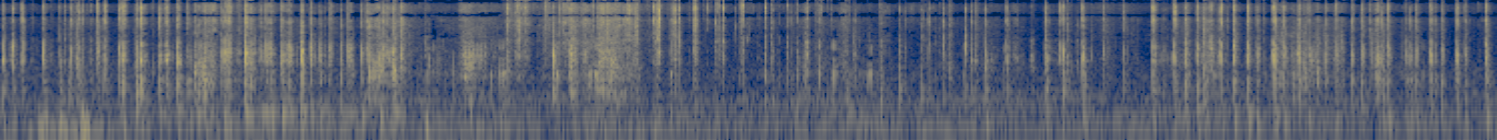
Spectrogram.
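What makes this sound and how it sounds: A solid, flat sheet of frozen ice lying on the snowy ground is struck by fingertips with long painted nails poking through fingerless gloves. Fast, crisp clicking taps and scratches run almost continuously for the whole clip, each one dying away almost instantly.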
